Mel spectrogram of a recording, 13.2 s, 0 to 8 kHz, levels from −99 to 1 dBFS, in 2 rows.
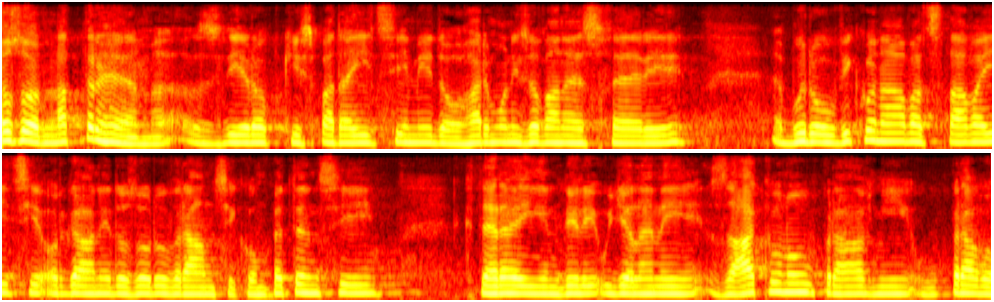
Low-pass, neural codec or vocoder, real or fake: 7.2 kHz; codec, 16 kHz, 4 kbps, X-Codec, WavLM features, trained on Multilingual LibriSpeech; fake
